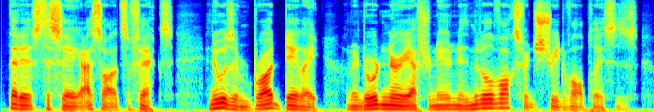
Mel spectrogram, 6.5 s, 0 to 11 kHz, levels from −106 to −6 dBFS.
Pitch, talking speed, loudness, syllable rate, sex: 90 Hz, 245 wpm, -18 LUFS, 6.6 syllables/s, male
